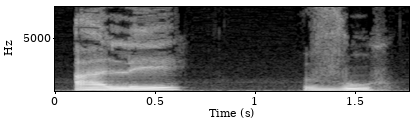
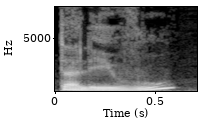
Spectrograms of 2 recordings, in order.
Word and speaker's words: allez-vous: So the first question, how do you do in French is comment, so how, comment, allez-vous? And then, same thing here, little link between the two. Comment allez-vous?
